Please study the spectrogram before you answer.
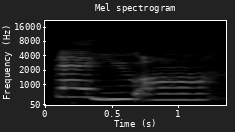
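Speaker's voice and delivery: stretched, joyful there you are; drawn-out delighted reveal. Shown as a demonstration. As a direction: savour the reveal for toddlers. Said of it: "again, we're saying".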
